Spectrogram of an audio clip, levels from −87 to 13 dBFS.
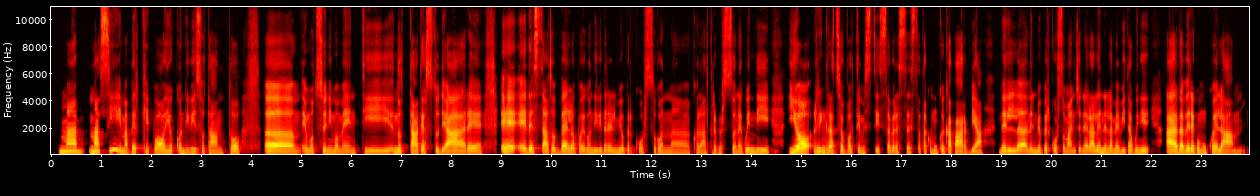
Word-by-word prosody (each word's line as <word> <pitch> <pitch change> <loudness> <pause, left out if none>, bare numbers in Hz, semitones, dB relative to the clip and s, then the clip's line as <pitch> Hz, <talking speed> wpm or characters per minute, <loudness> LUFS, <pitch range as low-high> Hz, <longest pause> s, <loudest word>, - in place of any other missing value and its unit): Ma 290 +2 +4 0.2
ma 280 +1 +5
sì, 345 +5 +1
ma 220 -2 -2
perché 260 +3 -4
poi 275 +2 +1
ho 280 - -5
condiviso 220 -4 -6
tanto, 175 +6 -3 0.5
uhm, 185 -3 +6
emozioni, 190 -1 -4
momenti, 170 -1 -5
nottate 200 -1 0
a 185 - 0
studiare, 185 0 +2 0.3
ehm, 230 -2 +5
ed 225 +1 +2
è 255 - +6
stato 230 -3 -1
bello 245 +4 0
poi 215 -2 -5
condividere 195 -2 -4
il 190 0 -6
mio 210 +2 -4
percorso 210 -3 -9
con 175 -1 -8
con 195 - -8
altre 175 +1 -7
persone. 180 -2 -7
Quindi 210 -2 -2 0.4
io 265 -1 +7
ringrazio 220 -1 -1
a - - -12
volte 185 +2 -6
me 180 - -7
stessa 175 -1 -7
per 170 0 -5
essere 175 0 -7
stata 170 0 -8
comunque 195 +6 -5
caparbia 170 0 0 0.3
nel 180 -3 +1 0.3
nel 170 0 -4
mio 185 +1 -4
percorso, 180 -2 -5
ma 165 -1 -3
in 165 - -8
generale 170 +3 -1
nella 180 -4 -2
mia 175 0 -3
vita, 170 0 -3
quindi 180 +2 -2 0.3
ad 170 0 +7
avere 200 +6 +6
comunque 195 -1 -2
la 180 +1 +2
mhmm, 260 - -11
190 Hz, 145 wpm, -23 LUFS, 175-220 Hz, 0.5 s, io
